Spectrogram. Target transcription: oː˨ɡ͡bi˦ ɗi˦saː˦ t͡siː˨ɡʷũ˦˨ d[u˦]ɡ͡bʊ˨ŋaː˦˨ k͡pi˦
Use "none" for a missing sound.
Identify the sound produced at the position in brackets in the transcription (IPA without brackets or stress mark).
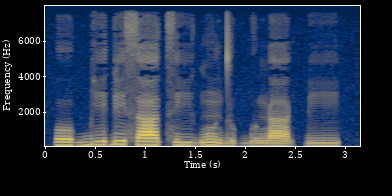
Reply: u˨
